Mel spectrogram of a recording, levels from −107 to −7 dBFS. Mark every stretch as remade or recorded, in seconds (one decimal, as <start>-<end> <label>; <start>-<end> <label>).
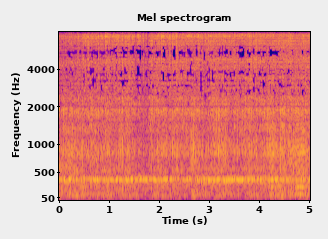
0.0-1.0 remade; 1.0-2.6 recorded; 2.6-3.3 remade; 3.3-5.0 recorded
